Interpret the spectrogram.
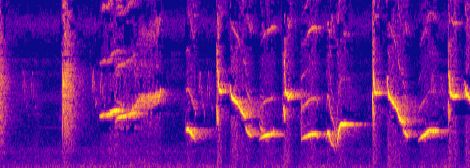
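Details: Oriental magpie-robin pouring out song: a long wavering whistle, then a fast run of loud descending slurred whistles and short flicks.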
